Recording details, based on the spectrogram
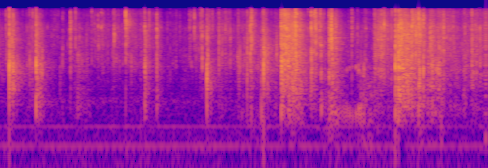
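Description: Packaging tape and bubble wrap being torn and crinkled while a knife is unboxed, with close crackling, crumpling and ripping that build in loudness over a steady low hum.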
